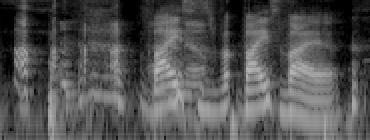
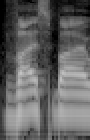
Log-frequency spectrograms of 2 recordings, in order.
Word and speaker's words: Weissbier: This one, Ethan, go ahead and pronounce the name. Franziskaner. Right? Weissbier.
